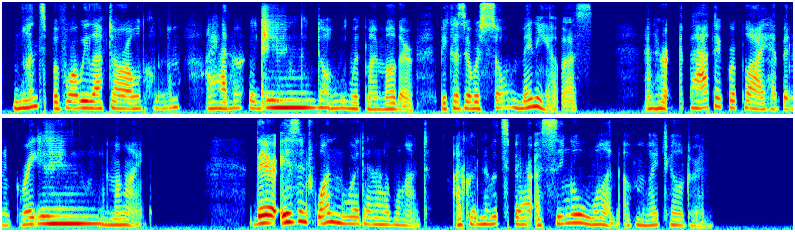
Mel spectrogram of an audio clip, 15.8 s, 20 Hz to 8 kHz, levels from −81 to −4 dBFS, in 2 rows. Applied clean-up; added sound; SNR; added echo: neural diffusion model UNIVERSE++.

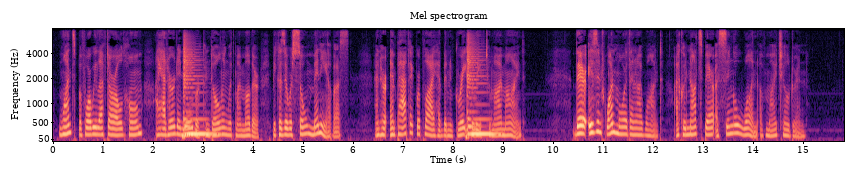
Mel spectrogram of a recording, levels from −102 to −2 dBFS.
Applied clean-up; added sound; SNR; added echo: none; Guitar; -5 dB; none.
